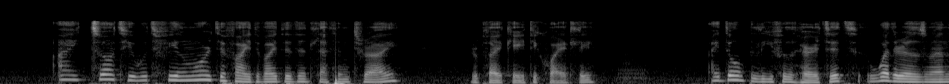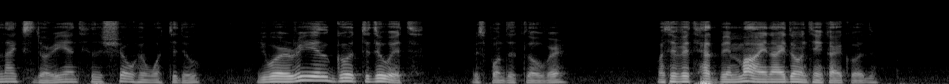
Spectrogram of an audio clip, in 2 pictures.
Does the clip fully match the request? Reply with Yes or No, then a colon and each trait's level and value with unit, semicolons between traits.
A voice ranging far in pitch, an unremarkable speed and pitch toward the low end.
Yes: wide, 6.4 semitones; average, 165 wpm; low, 120 Hz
